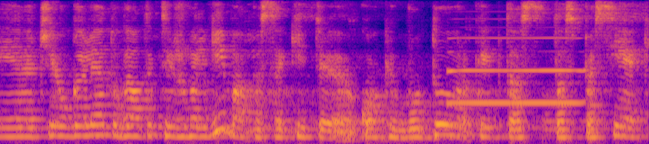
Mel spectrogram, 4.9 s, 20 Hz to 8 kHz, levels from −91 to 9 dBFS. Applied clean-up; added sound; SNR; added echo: none; Wind instrument, woodwind instrument; 4 dB; reverberation time 1.6 s.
